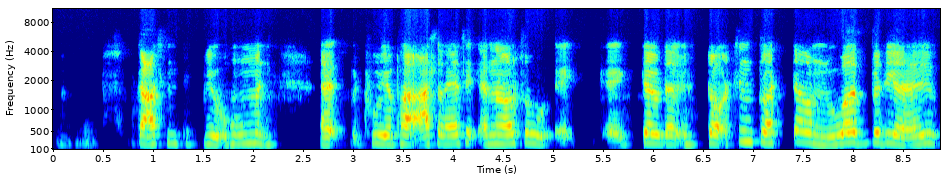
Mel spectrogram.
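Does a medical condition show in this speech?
Yes: cerebral palsy; speech impairment.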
